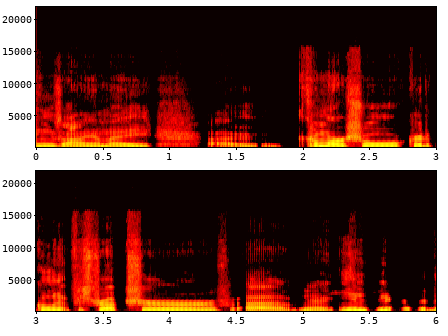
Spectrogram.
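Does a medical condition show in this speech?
No.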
